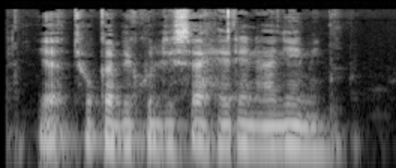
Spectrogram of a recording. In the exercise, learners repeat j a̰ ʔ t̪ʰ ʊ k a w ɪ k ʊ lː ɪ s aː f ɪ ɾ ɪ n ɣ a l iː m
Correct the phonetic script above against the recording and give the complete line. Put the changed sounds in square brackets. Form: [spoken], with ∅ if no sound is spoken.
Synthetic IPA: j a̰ ʔ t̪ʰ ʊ k a [b] ɪ k ʊ lː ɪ s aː [ħ] ɪ ɾ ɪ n [ʕ] a l iː m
